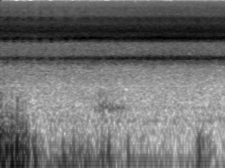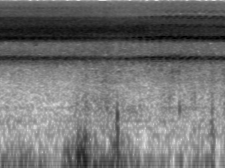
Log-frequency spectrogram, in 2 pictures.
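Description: A steady chorus of insects, a high continuous trill, with a few low thumps near the start and about four seconds in.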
